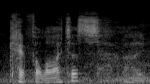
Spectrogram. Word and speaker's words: encephalitis: Encephalitis, a hard C.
